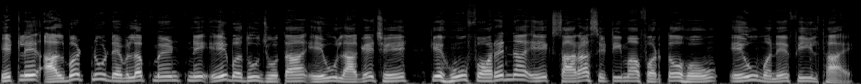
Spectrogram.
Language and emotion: Gujarati, neutral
